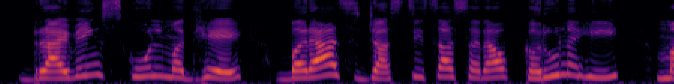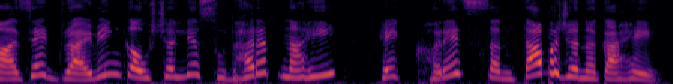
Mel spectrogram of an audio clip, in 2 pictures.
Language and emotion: Marathi, angry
